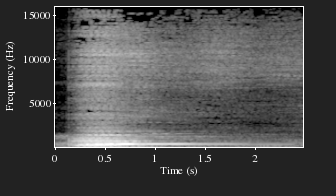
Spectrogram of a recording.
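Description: Whitetail doe blowing: one loud, forceful snort of air with a held whistling tone, fading over about two seconds. It is the deer's alarm blow, the sign that she has sensed danger.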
